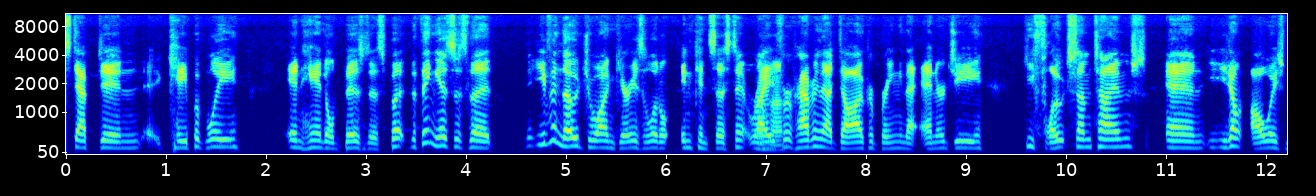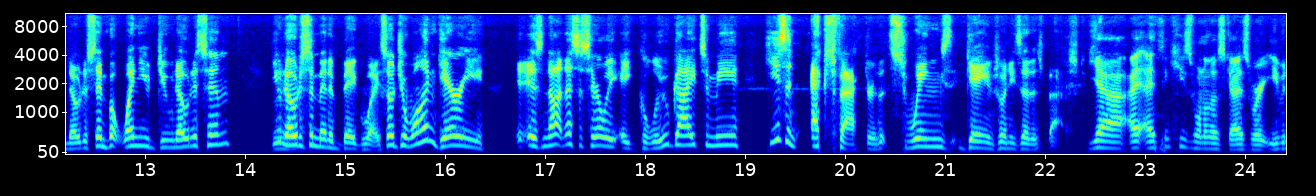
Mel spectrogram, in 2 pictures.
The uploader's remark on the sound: LIVE from CHI Health Center.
